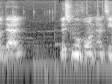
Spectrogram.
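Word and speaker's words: دال: So the eighth letter of Arabic is pronounced as Dal, Dal, Dal, and as always, repeat after me, Dal, Dal, Dal, and the sound of the letter Dal is equivalent to the letter D in English.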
